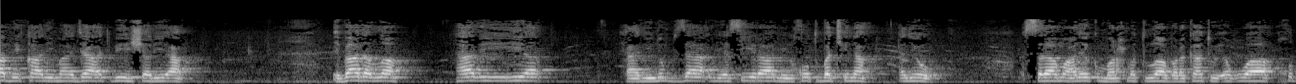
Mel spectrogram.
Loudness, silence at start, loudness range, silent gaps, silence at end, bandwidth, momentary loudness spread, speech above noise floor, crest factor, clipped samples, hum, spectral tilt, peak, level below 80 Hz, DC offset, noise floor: -17 LUFS; 0 s; 2 LU; none; 0 s; 8.8 kHz; 12 LU; 30 dB; 16 dB; under 0.1%; none; -5.5 dB/octave; 0 dBFS; -64 dBFS; under 0.1%; -46 dBFS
